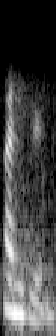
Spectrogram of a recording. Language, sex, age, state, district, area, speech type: Dogri, female, 18-30, Jammu and Kashmir, Udhampur, rural, conversation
